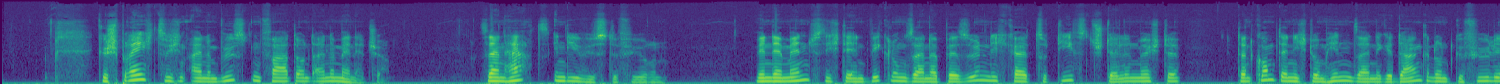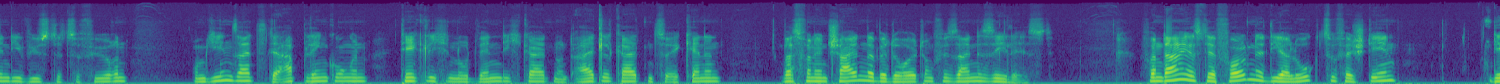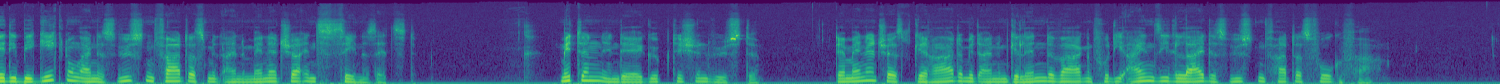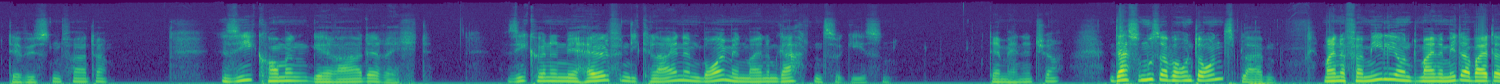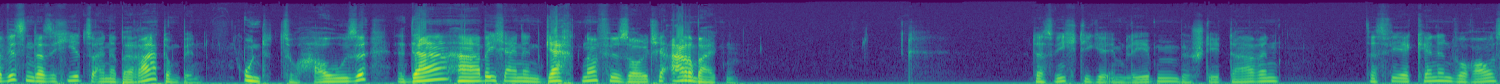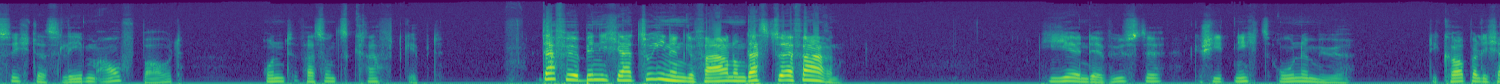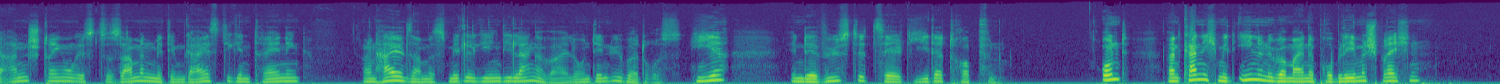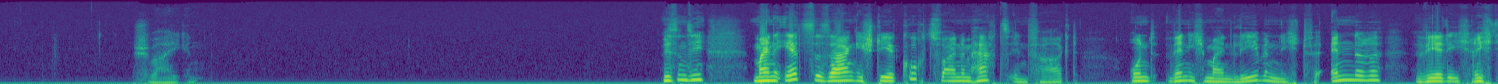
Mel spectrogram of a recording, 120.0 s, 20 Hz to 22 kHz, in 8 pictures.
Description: Textlesung 2
gespraechwuestenvater.mp3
